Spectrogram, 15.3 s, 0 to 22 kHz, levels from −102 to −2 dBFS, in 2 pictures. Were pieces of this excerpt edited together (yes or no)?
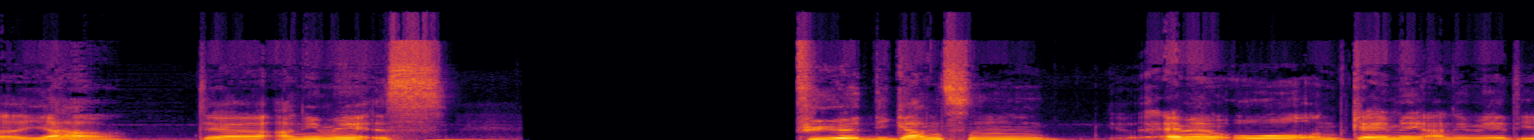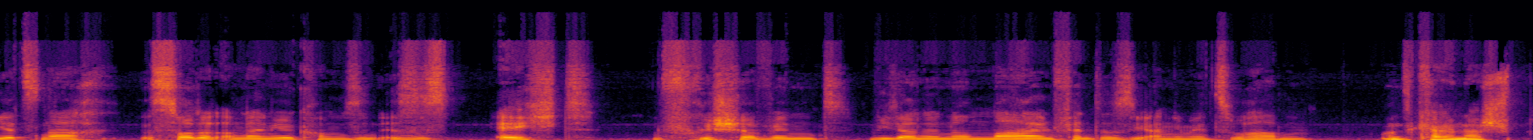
no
